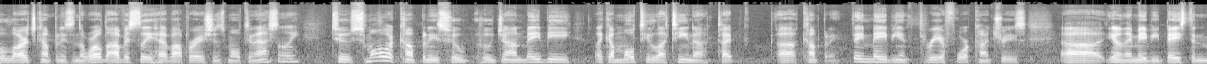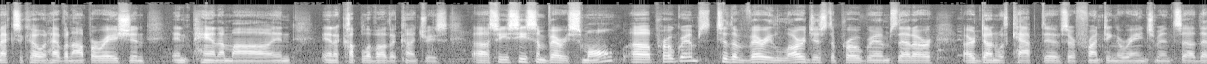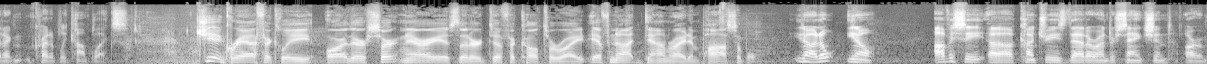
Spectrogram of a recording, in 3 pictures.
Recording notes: at Riskworld, the RIMS 2023 annual conference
